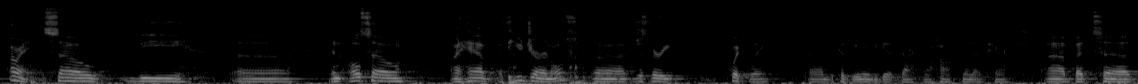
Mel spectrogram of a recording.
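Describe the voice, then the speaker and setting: A man's voice: mid-range voice, mellow, a little hiss or hum, rough recording. Man hosting a conference, lots of uhs. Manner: friendly, filler-heavy, with many uhs. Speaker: association chair and conference host. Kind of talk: conference welcome speech. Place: conference hall.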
